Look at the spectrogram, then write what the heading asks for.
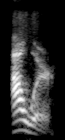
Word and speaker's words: hour: Hour, hour, an hour. The H at the beginning of hour is silent.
